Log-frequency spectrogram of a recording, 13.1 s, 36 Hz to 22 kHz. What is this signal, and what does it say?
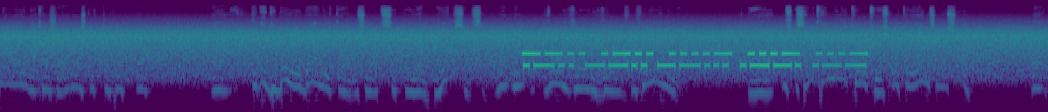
Morse code, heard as two keyed tones, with radio static, fading and speech in Swedish. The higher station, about 17 wpm, 1020 Hz: ZL4VV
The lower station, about 20 wpm, 520 Hz: LZ7PW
